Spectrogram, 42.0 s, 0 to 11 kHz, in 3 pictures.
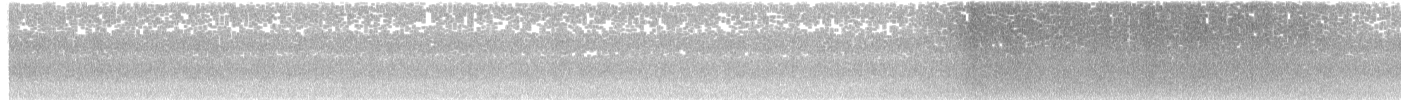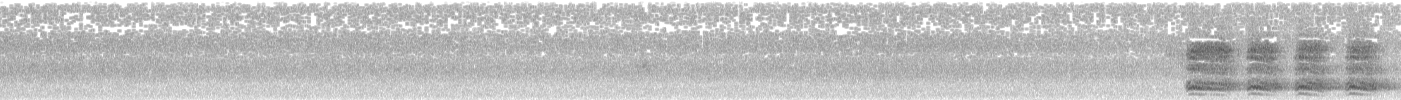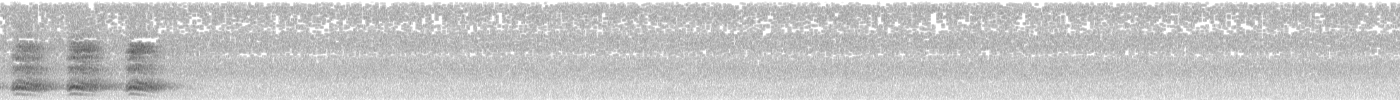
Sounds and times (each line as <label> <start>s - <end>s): wind is blowing 0.1s - 29.1s
crows 25.8s - 30.0s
